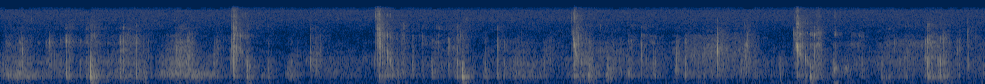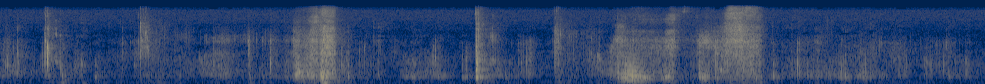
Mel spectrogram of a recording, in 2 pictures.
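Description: Close-miked eating of cream-filled donuts: chewing with wet mouth clicks and smacks at an irregular pace. A louder crackly stretch comes about two-thirds of the way in and another shortly before the end.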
